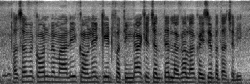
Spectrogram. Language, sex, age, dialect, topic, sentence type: Bhojpuri, male, 18-24, Western, agriculture, question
